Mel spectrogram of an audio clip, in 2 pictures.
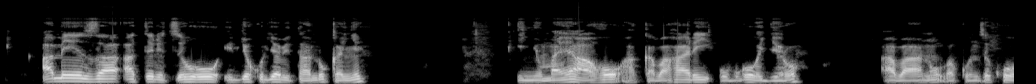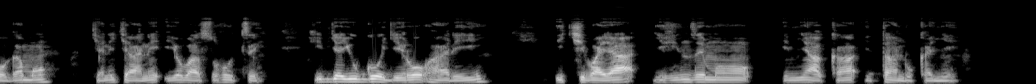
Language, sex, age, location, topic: Kinyarwanda, male, 25-35, Nyagatare, finance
